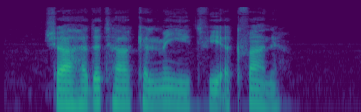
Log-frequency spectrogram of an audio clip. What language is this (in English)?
Arabic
